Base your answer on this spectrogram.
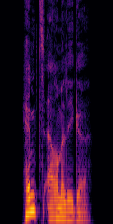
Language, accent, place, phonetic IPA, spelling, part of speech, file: German, Germany, Berlin, [ˈhɛmt͡sˌʔɛʁməlɪɡə], hemdsärmelige, adjective, De-hemdsärmelige.ogg
- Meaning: inflection of hemdsärmelig: 1. strong/mixed nominative/accusative feminine singular 2. strong nominative/accusative plural 3. weak nominative all-gender singular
